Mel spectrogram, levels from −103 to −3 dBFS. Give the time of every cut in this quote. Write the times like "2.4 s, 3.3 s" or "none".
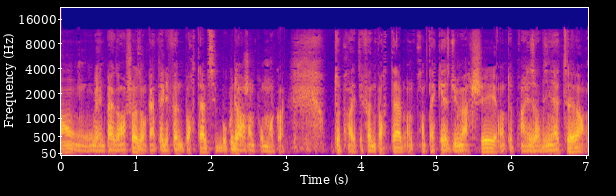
none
